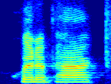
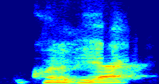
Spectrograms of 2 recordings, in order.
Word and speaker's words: Quinnipiac: Quinnipiac. Quinnipiac. Quinnipiac, thank you. Yeah, yeah. I have to put the pronunciator in.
